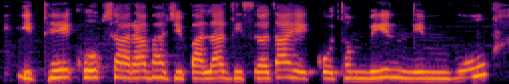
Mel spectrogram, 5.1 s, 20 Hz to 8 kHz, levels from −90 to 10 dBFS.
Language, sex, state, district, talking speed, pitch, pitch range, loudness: Marathi, female, Maharashtra, Dhule, 105 wpm, 240 Hz, 230-260 Hz, -14 LUFS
